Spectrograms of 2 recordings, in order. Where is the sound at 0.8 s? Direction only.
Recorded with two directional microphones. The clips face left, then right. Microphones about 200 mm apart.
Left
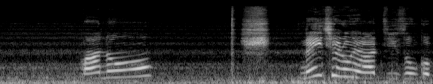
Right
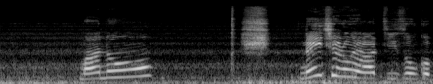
10° right (ahead or behind).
